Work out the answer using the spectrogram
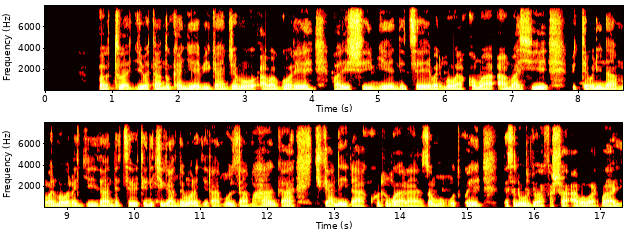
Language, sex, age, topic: Kinyarwanda, male, 18-24, health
